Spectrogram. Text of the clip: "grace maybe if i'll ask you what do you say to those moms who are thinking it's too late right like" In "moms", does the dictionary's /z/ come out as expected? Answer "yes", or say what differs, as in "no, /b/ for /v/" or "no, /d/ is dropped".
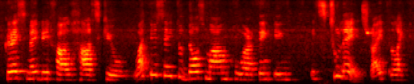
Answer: no, /z/ is dropped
